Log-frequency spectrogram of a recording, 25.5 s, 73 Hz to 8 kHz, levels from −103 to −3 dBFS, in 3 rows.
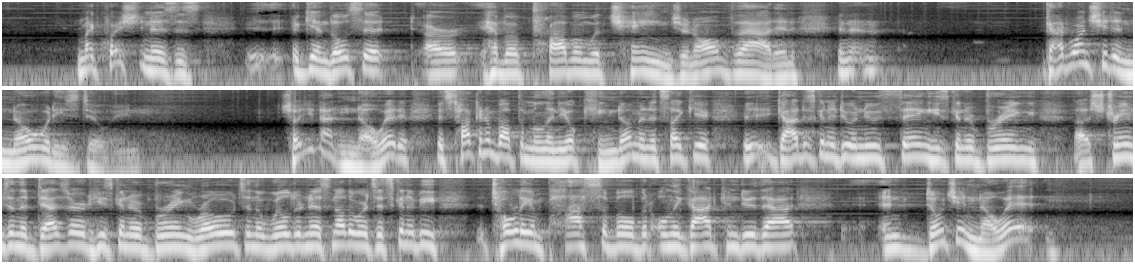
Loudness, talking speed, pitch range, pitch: -18 LUFS, 205 wpm, 145-180 Hz, 165 Hz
